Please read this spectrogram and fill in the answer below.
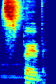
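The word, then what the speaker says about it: Sburb: They pronounce it Spurb.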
